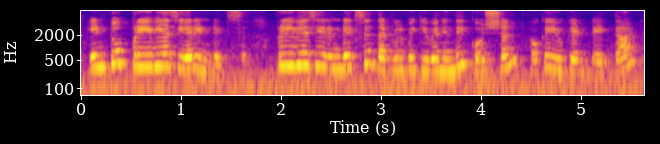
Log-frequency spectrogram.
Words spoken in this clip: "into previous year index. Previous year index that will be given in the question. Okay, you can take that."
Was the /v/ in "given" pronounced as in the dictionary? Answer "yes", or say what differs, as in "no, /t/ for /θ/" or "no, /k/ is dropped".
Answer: yes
